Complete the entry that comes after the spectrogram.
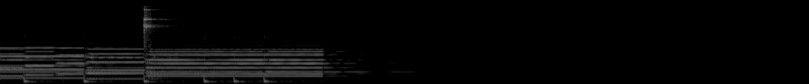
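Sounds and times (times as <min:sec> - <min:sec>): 
pandero frame drum: 0:00.0 - 0:02.9.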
